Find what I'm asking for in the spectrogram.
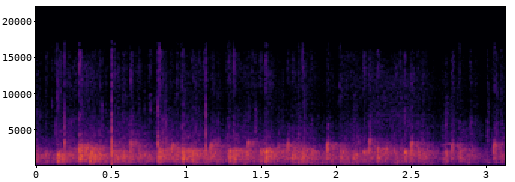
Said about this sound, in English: So why don't we give each other a round of applause for that? That's 5,000, it's incredible.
